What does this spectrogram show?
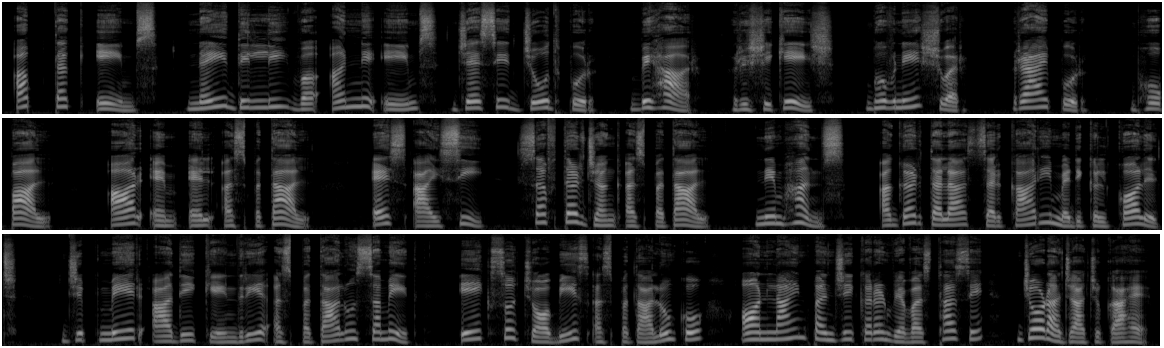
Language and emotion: Hindi, neutral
